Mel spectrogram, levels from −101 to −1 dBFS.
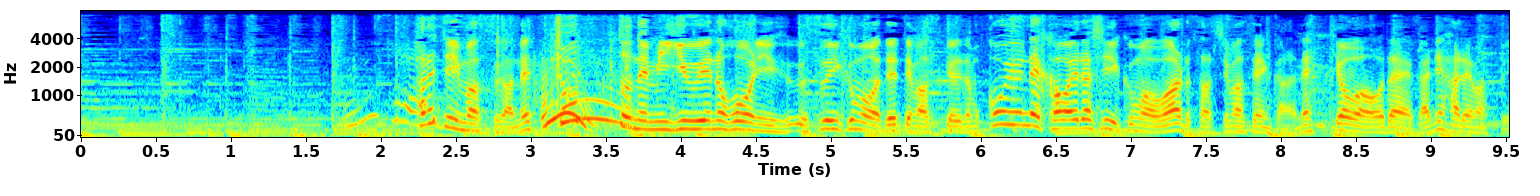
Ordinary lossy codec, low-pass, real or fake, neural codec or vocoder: none; 7.2 kHz; real; none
